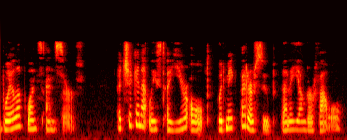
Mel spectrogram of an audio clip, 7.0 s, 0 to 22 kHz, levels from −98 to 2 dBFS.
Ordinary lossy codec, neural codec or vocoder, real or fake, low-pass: MP3, 64 kbps; none; real; 7.2 kHz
